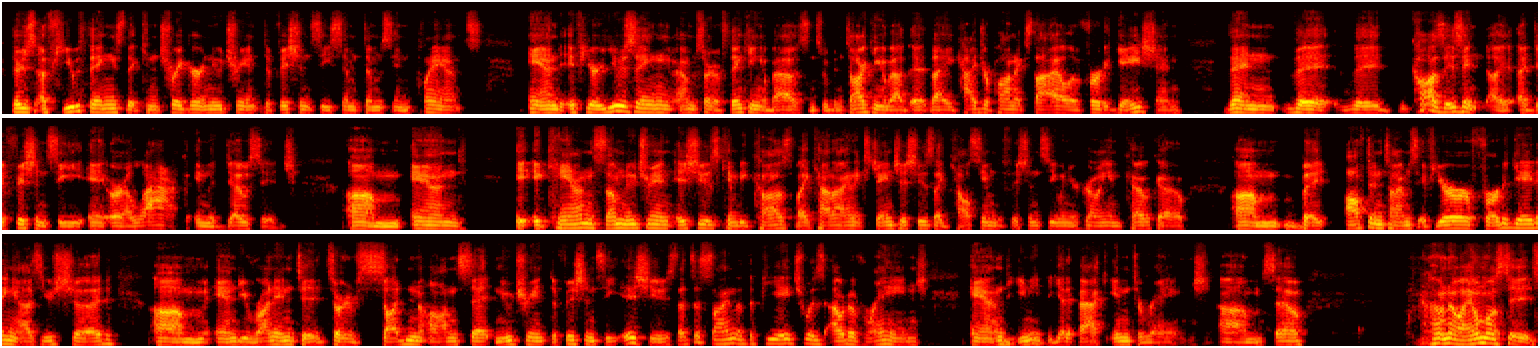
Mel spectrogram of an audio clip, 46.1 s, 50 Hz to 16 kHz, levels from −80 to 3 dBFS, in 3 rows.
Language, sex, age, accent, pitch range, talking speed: English, male, 50-69, American, 100-120 Hz, 155 wpm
